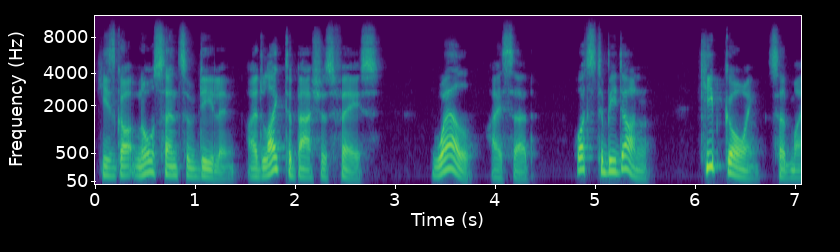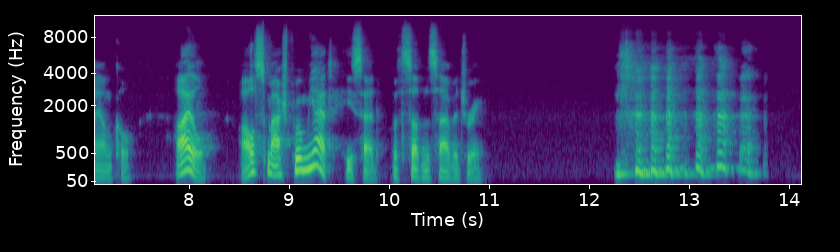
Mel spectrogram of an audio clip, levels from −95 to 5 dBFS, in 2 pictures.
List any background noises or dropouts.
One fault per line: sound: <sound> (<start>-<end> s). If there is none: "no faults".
sound: laugh (12.3-13.8 s)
